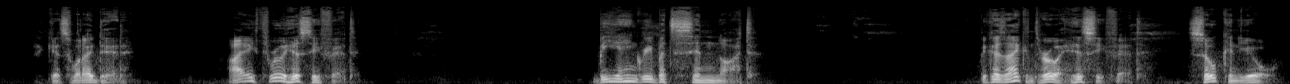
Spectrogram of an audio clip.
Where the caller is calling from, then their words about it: Melbourne, Victoria, Australia; I'm attending from Melbourne. Actually, Eltham. It's a little suburb of Melbourne.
